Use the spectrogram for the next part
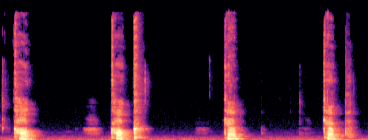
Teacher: Koreans think the sound and mouth must be shut at the end of the syllables. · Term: final consonant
